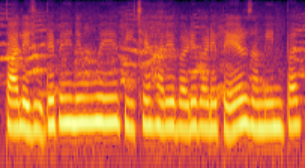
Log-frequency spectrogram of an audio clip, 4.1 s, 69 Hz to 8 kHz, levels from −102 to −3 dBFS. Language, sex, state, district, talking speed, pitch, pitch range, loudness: Hindi, female, Madhya Pradesh, Bhopal, 160 wpm, 225 Hz, 215-245 Hz, -11 LUFS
